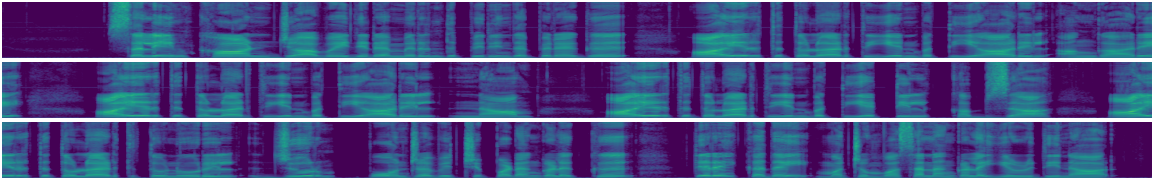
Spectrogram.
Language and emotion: Tamil, neutral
